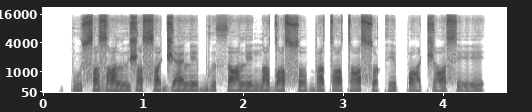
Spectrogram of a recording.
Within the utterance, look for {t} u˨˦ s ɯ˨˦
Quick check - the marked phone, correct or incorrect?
incorrect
